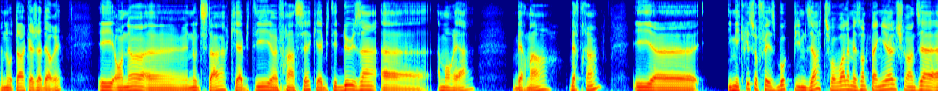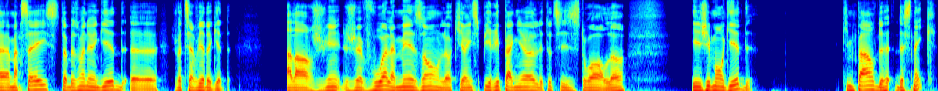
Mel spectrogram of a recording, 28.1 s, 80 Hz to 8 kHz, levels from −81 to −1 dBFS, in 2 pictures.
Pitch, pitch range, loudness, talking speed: 115 Hz, 100-125 Hz, -16 LUFS, 190 wpm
